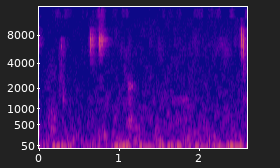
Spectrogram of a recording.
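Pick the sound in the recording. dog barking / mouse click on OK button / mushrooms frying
mouse click on OK button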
